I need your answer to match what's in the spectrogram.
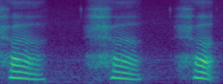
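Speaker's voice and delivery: ہا with breath flowing out like a sigh; breathy ha. Shown as a demonstration. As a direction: let the air run through ہا. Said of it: "ہا تھوڑا آپ کو آگے فیل ہوتا ہے".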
